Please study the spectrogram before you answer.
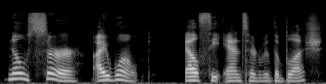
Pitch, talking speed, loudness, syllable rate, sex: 180 Hz, 165 wpm, -20 LUFS, 4.4 syllables/s, female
